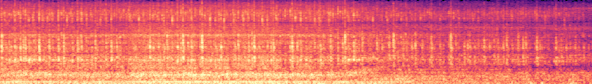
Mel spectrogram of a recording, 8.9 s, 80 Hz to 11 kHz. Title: E36 M3 clanking/ knocking noise. Please help!!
